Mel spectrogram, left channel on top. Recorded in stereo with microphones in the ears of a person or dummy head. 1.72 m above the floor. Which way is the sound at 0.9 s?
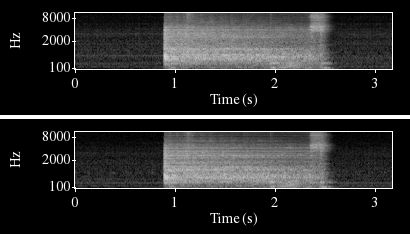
5° left (ahead or behind).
